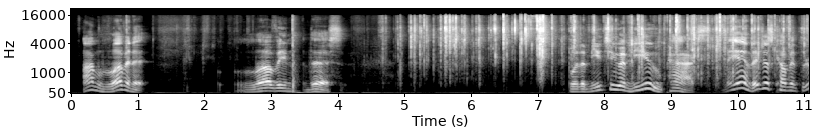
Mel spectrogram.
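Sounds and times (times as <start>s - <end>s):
foil wrapper crinkling: 4.6s - 11.0s.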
